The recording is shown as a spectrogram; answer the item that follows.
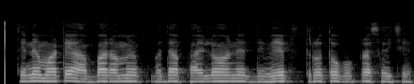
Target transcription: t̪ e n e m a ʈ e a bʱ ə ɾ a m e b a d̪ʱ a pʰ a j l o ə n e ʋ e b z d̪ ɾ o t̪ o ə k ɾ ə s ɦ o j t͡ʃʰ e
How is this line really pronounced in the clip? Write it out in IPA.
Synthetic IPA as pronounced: t̪ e n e m a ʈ e a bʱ a ɾ ə m e b ə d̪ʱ a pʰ a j l o ə n e ʋ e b s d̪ ɾ o t̪ o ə p ɾ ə s ɦ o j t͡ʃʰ e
